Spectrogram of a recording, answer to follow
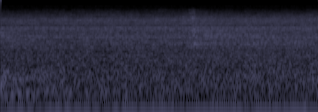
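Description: A steady low hum with a faint, even hiss underneath.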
